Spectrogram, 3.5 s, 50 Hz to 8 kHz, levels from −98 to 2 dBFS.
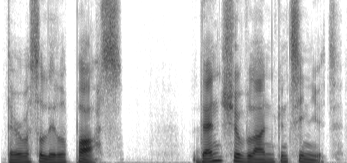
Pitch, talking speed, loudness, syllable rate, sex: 135 Hz, 140 wpm, -20 LUFS, 6.2 syllables/s, male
